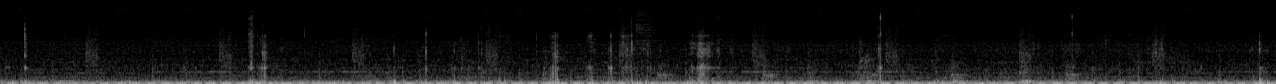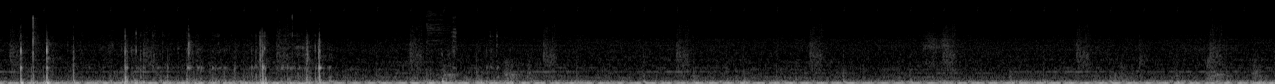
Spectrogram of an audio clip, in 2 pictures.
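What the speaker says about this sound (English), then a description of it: "Got some room noise going on. AC's running. Printer's running." Room noise from an air conditioner and a printer running together, a steady low hum with faint clicks and ticks, constant and quiet for the whole stretch, with no talking.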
